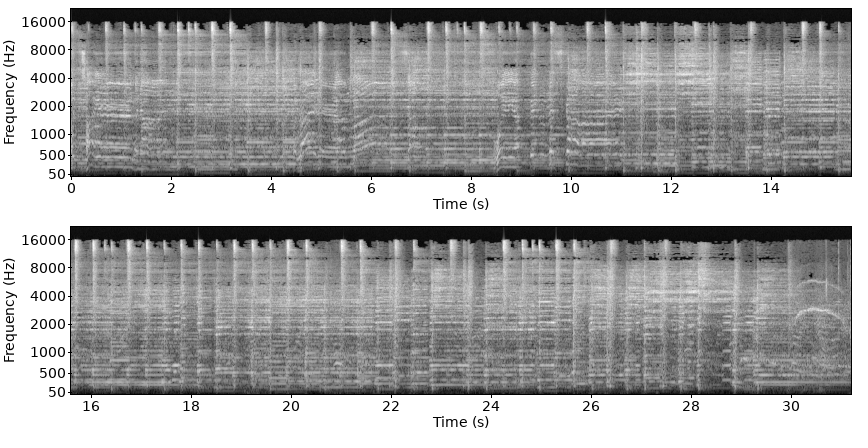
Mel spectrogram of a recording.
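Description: Chemnitzer concertina playing a waltz melody, backed by a small live band with keyboard, guitar and drums keeping a steady beat.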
